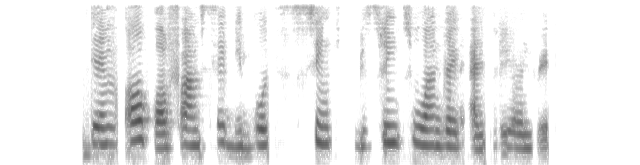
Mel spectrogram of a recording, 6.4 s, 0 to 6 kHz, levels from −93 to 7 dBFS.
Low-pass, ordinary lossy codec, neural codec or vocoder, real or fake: 5.4 kHz; none; codec, 16 kHz in and 24 kHz out, 0.6 kbps, FireRedTTS-2 codec; fake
